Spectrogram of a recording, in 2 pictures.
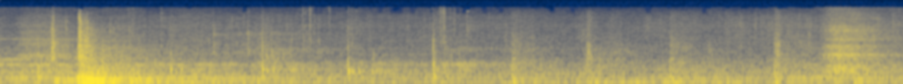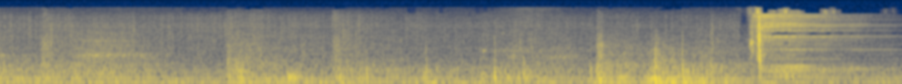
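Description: Footsteps thud on a hard floor in an echoing hall.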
